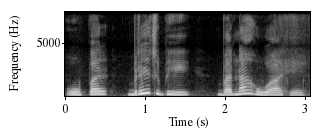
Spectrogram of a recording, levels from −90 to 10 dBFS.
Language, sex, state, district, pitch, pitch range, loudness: Hindi, female, Madhya Pradesh, Bhopal, 220 Hz, 200-250 Hz, -15 LUFS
